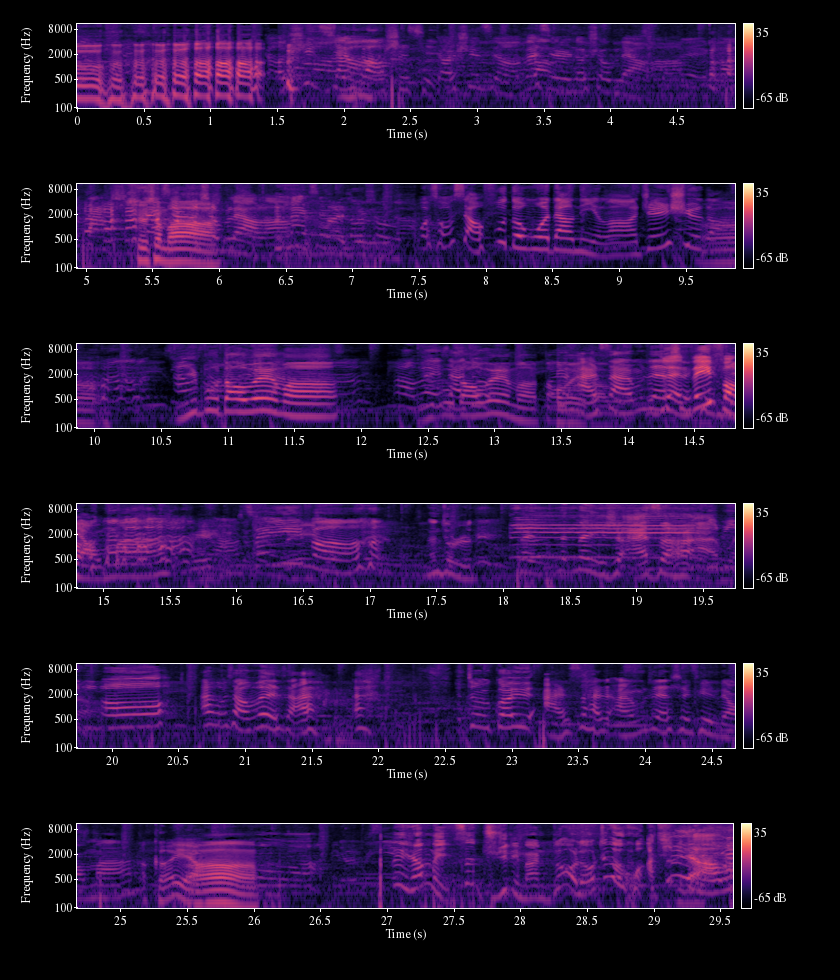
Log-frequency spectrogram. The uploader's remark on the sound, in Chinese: 感谢牛啤堂NBeerPub提供录音场地和酒水支持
